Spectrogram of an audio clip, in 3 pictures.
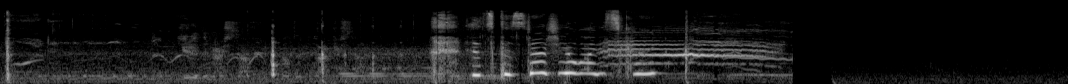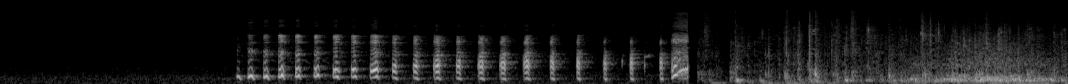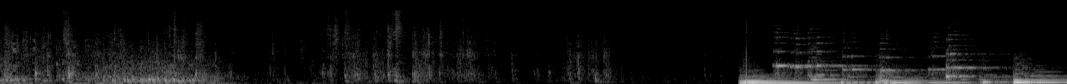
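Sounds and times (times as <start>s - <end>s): rustling and handling noise: 17.7s - 28.6s.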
